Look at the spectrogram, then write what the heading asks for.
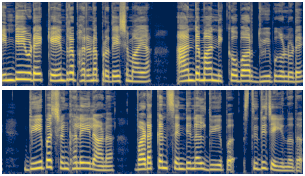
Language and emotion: Malayalam, neutral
